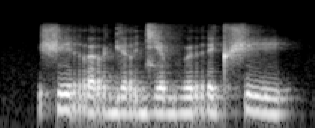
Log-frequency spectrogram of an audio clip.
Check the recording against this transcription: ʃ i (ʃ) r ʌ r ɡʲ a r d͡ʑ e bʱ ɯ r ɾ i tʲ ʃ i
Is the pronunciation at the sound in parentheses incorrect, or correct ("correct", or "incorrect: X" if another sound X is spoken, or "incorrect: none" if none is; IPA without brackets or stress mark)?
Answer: incorrect: none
